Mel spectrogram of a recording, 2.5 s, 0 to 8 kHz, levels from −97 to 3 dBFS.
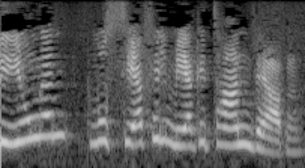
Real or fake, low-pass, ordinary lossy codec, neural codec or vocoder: real; none; none; none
